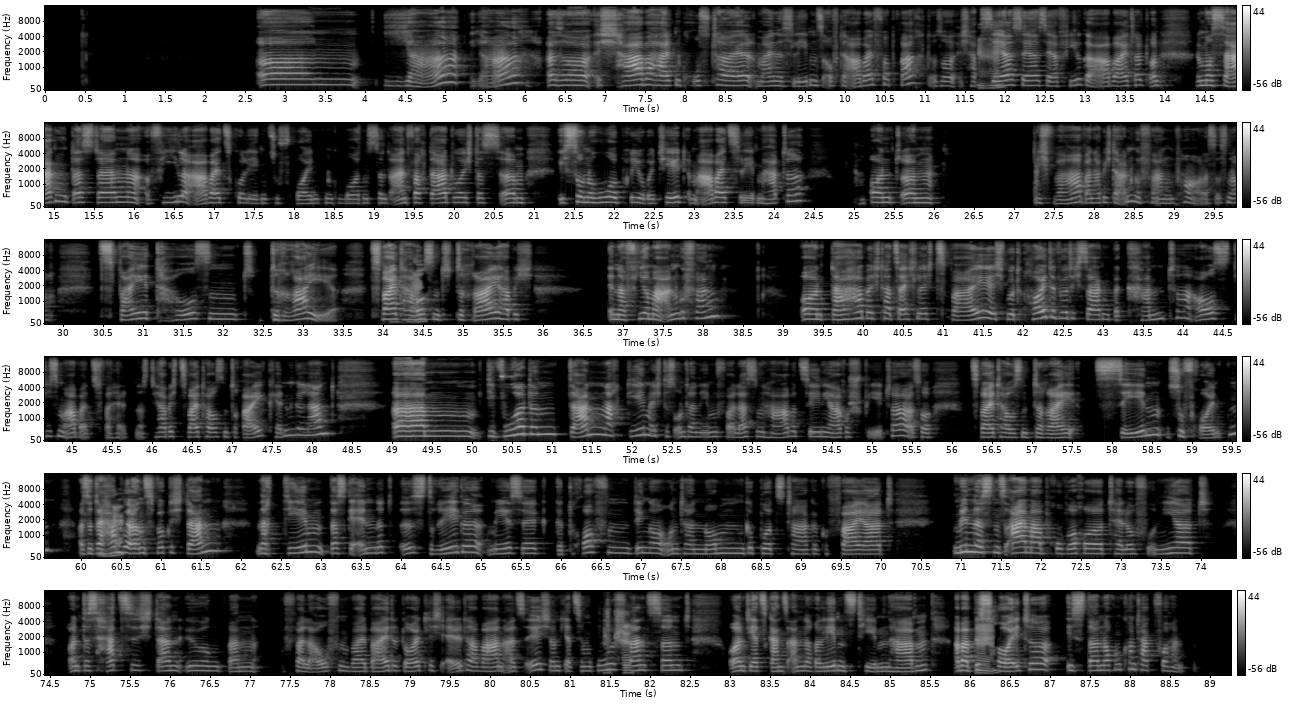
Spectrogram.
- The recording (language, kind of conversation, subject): German, podcast, Wie baust du langfristige Freundschaften auf, statt nur Bekanntschaften?
- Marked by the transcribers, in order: other background noise; drawn out: "Ähm"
